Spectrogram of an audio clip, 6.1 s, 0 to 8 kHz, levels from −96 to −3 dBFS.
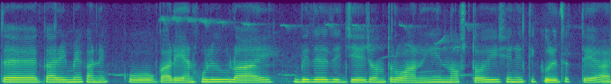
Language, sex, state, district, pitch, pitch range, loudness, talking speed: Chakma, female, Tripura, Unakoti, 205 Hz, 200-215 Hz, -14 LUFS, 175 wpm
